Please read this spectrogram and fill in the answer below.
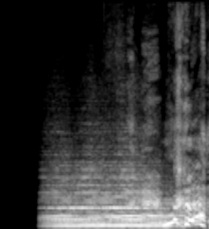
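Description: Diesel locomotive horn sounding one long blast, a chord of several steady tones. It starts a moment in and stops just before the end, with a voice breaking in over its last moments.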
